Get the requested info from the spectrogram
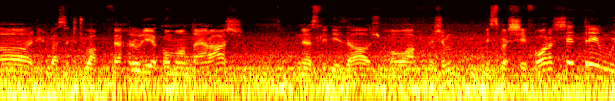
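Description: Heavy lorry heard from inside its cab while driving: a steady low engine and road drone, with a person's voice coming and going over it.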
